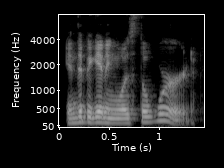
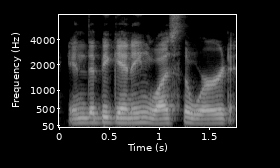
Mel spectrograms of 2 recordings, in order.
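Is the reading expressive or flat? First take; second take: expressive; flat. First: It is read with lively, varied expression. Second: It is read in a flat, monotone way. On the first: The speaker calls it right. "someone who reads it well" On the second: The speaker calls it wrong. "people who read it in a really flat way"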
